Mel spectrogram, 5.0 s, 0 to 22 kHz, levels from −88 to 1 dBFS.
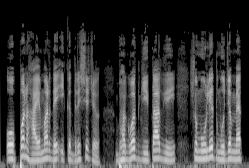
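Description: From 1.89 s to 3.03 s the speech abruptly drops by about 103 cents, roughly a semitone, and slows by 5.77%, then snaps back to normal speed. This is likely a drift correction step, where clock-matching software changed the playback rate in one jump to manage its buffer. Unlike tape wow, the shift is not a gradual or cyclic wobble. Pitch and tempo move together and hold steady, with sharp edges at both ends.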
